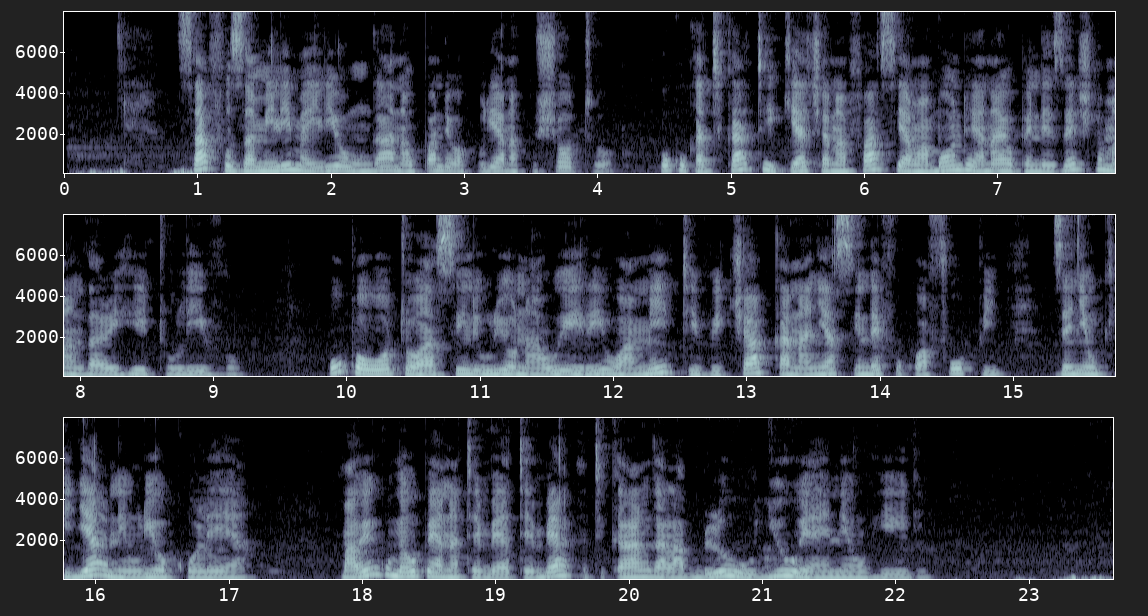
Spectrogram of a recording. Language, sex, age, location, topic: Swahili, female, 36-49, Dar es Salaam, agriculture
